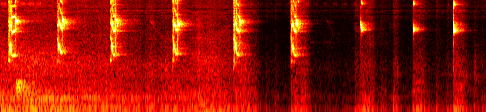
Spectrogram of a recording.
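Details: Lovebird rival-provoking calls intended to get a bird singing: nine piercing, sharp high notes about two-thirds of a second apart, fairly regular, with low background rumble fading halfway through.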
